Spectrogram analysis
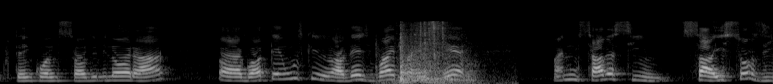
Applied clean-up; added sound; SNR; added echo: none; Drawer open or close; 3 dB; none.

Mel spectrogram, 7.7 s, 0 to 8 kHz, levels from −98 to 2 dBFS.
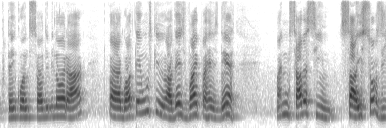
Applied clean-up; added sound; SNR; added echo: none; none; none; none.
